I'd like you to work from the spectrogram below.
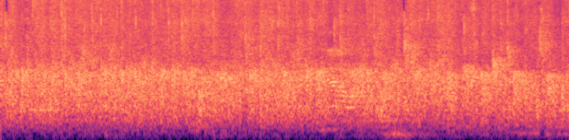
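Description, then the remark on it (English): A studio audience applauds steadily to welcome a guest on a show, a dense wash of many hands clapping at once, loud and sustained for several seconds with no pause or build. “Everybody give Guy a round of applause.”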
